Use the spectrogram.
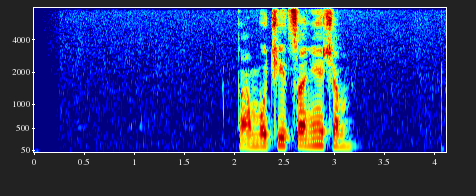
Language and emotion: Russian, neutral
